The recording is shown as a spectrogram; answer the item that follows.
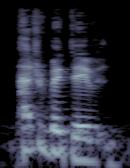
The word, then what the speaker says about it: Patrick Bet David: He's a guy, he's like, Patrick Bet David, am I saying it right? – Yeah.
